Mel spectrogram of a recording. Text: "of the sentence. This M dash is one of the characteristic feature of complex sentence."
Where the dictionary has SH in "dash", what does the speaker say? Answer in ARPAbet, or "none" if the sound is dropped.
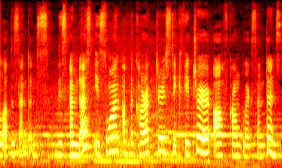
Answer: S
